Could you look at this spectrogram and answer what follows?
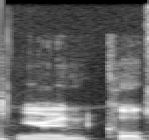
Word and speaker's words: Kieran Culkin: And tell me how to pronounce this guy's name again. Kieran? Kieran Culkin.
